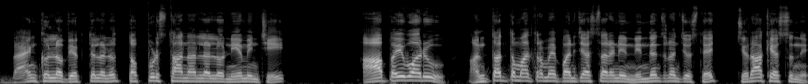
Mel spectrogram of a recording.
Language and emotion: Telugu, angry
